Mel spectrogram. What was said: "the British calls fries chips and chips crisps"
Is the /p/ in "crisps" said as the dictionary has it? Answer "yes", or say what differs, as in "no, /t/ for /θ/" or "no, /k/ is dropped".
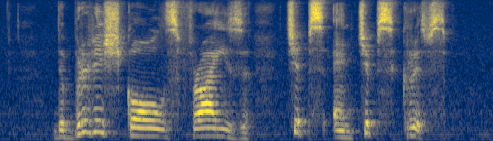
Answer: no, /p/ is dropped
